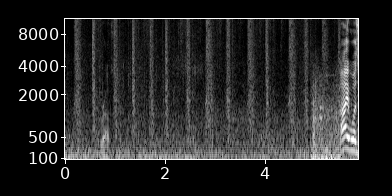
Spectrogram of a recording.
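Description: Footsteps crunch quickly over snow.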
